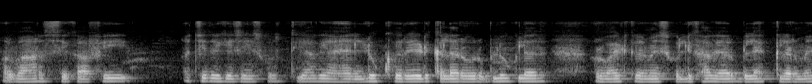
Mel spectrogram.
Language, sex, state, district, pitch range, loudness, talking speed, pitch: Hindi, male, Jharkhand, Deoghar, 130-140 Hz, -20 LUFS, 200 wpm, 135 Hz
